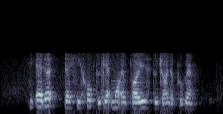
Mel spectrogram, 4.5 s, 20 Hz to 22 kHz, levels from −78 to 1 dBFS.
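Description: A speech clip with a harsh, rasping hiss riding on the talker throughout, growing louder as the speech gets louder and dropping back in the gaps, over a thin telephone band of roughly 300 Hz to 3.5 kHz with nothing above 3.9 kHz. The cause is G.726 ADPCM coding: each sample is sent as a coarsely quantised difference from an adaptive prediction, and the plainly audible rasp fits the 24 kbit/s rate with only 3 bits a sample.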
